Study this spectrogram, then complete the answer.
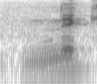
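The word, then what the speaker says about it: Nickit: Nick. It rhymes with snick.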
